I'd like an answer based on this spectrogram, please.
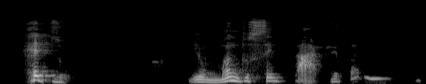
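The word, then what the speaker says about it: ἕζω: E o verbo tem o acento na primeira sílaba. Rezo.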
